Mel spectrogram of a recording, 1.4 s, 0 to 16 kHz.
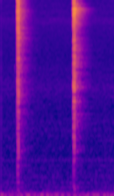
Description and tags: E4 switch on
switch on and off a desk lamp
desk, lamp, switch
